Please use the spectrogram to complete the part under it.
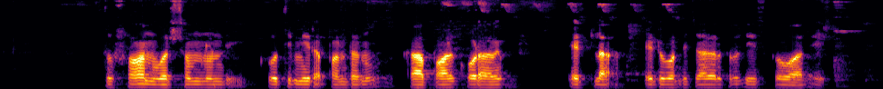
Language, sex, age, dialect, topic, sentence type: Telugu, male, 31-35, Telangana, agriculture, question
